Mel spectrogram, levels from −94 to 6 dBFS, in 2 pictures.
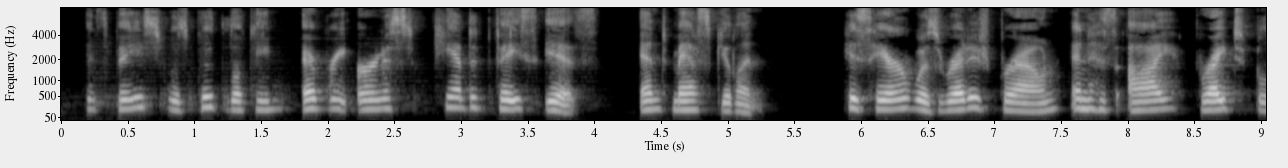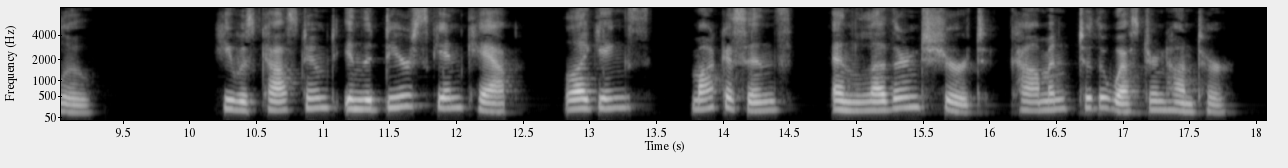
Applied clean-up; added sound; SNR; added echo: neural mask model DeepFilterNet 3.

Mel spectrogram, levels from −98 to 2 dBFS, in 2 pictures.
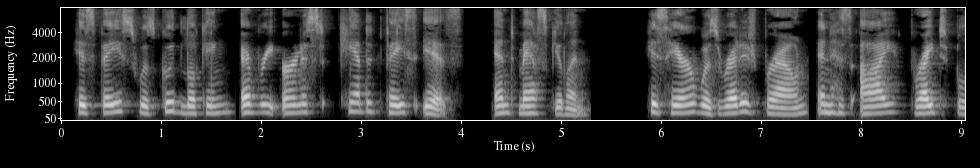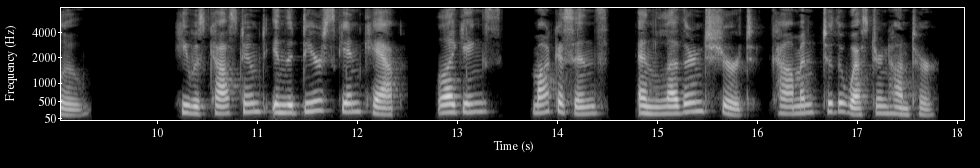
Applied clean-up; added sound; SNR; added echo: none; none; none; none.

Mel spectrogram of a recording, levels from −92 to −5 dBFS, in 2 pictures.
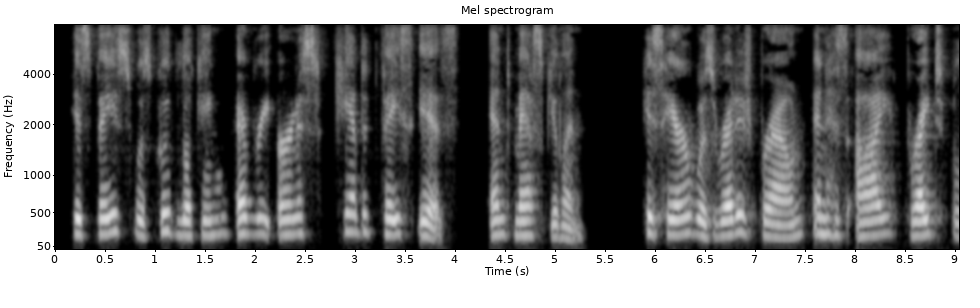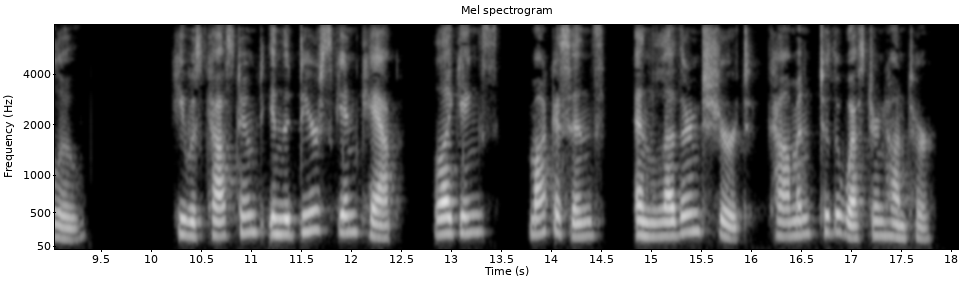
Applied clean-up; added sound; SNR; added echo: neural mask model Resemble Enhance denoiser.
